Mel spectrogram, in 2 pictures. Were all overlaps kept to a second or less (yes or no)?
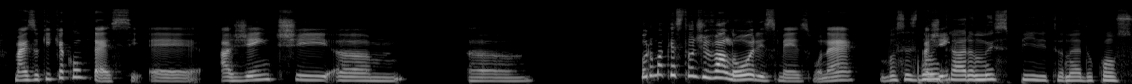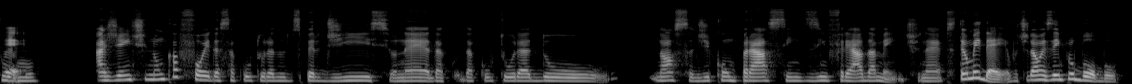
yes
